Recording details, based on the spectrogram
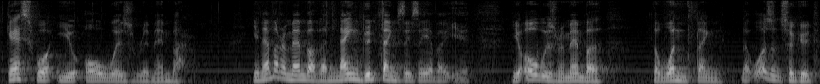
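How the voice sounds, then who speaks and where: Loud Scottish man telling a story. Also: medium pitch. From Scotland. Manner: loud, chatty and self-deprecating. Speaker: guest speaker at a church gathering. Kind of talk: informal storytelling sermon.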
